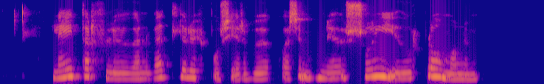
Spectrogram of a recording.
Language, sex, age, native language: Icelandic, female, 20-29, Icelandic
